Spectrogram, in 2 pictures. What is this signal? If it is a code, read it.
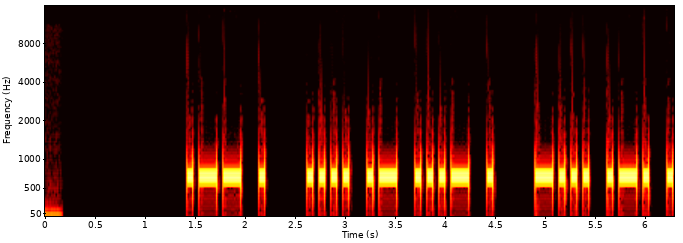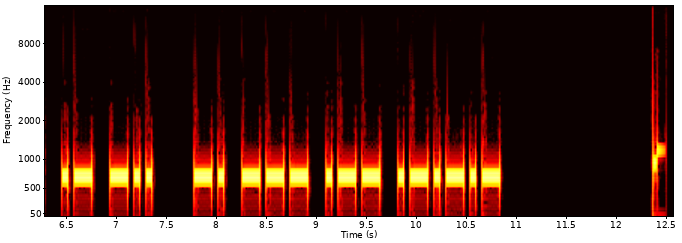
Morse code, heard as a keyed tone, about 21 wpm, 700 Hz. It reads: WE HAVE BREAD NOW.
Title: Sentences from Top 1600 Words 20wpm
